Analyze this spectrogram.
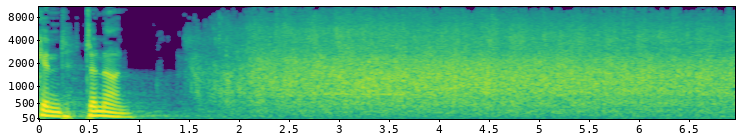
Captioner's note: applause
